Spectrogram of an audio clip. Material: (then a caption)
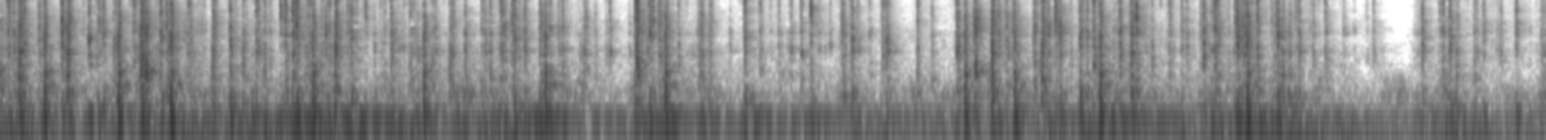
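Plastic. Fingertips type on a compact mechanical keyboard with plastic keycaps, producing a fast, steady stream of sharp, bright clicks and clacks. A low hum sits beneath the keystrokes, and each click dies away almost instantly.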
